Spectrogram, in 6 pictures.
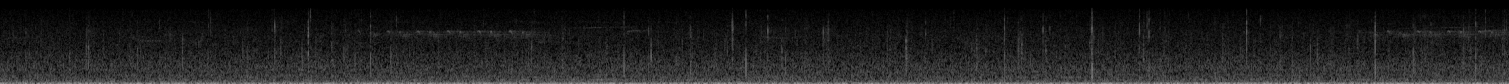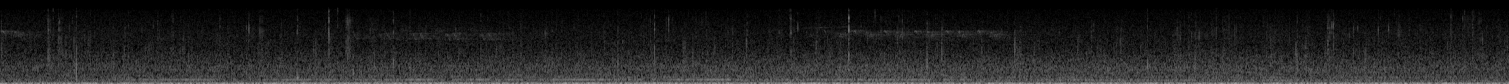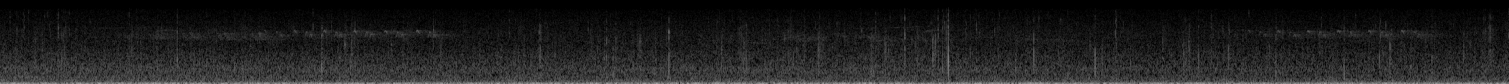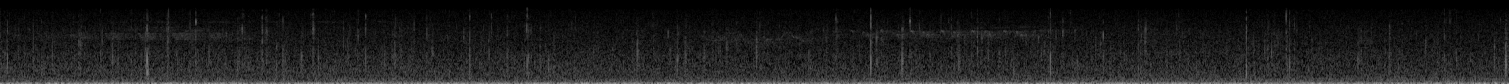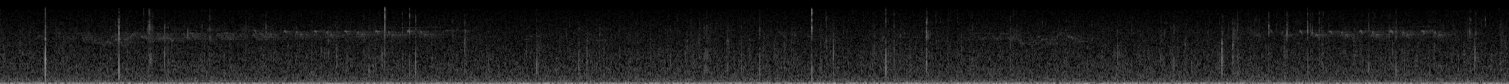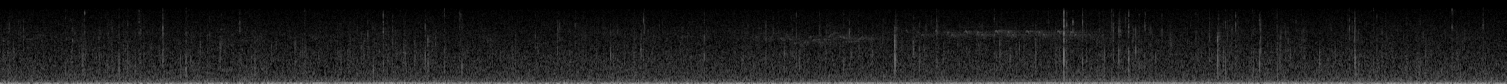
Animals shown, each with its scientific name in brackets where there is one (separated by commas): Purple Finch (Haemorhous purpureus), Black-throated Green Warbler (Setophaga virens), Ovenbird (Seiurus aurocapilla)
